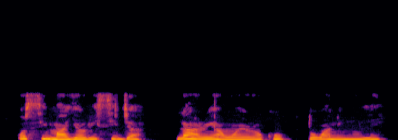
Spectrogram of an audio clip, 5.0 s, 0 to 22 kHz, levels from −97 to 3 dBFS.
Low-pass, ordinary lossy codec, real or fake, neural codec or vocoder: 7.2 kHz; none; real; none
